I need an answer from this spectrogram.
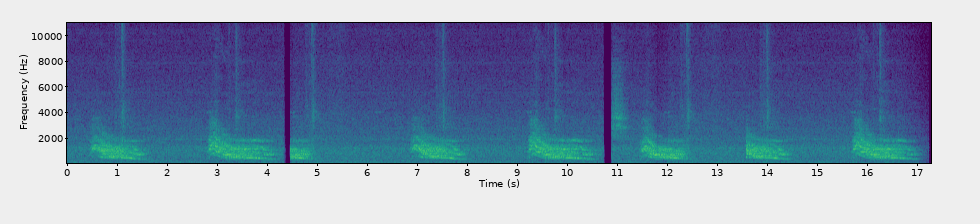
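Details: Zoe, a snow leopard at the Central Park Zoo, gives loud, drawn-out yowling calls that slide downward, repeated every couple of seconds; recorded March 27, 2010.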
